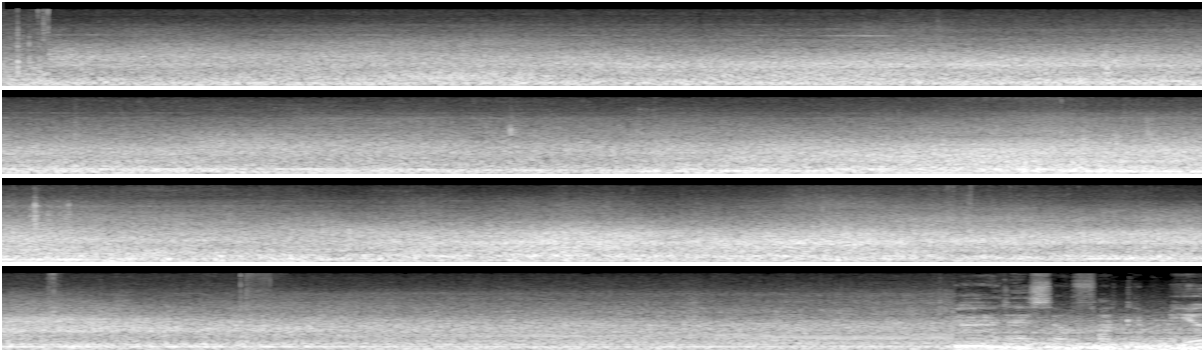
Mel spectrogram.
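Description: Car driving along a city street, heard from inside the cabin: a steady hum of engine and road noise that swells and eases slowly.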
